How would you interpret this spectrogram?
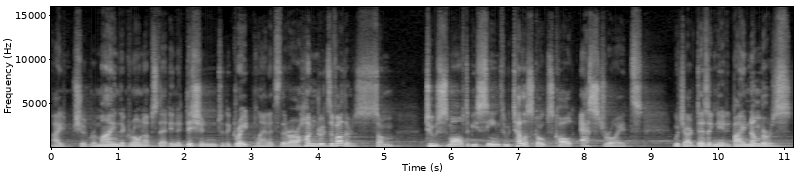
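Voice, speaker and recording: A stranded pilot played by a man tells his story in a fairly high male voice. He is reflective yet easily flustered, in radio-play style. The sound has long hall reverb and music behind it. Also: moderate pace, close to an everyday voice. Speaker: narrator and character. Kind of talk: radio drama acting and narration.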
